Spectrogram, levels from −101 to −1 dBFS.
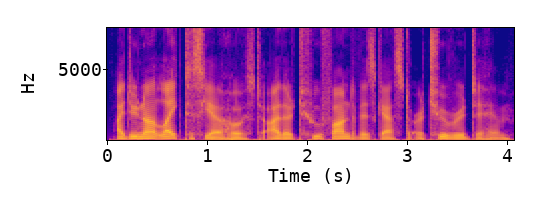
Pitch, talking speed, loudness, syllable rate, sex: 110 Hz, 280 wpm, -20 LUFS, 5.2 syllables/s, male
